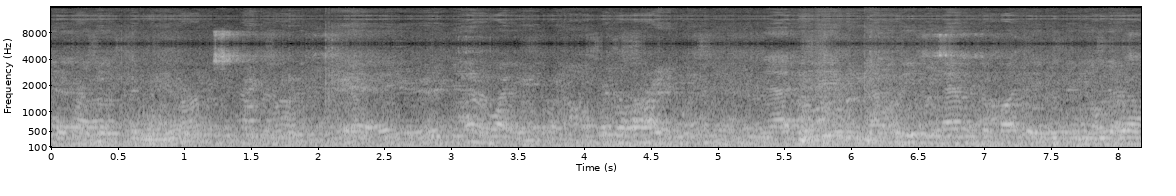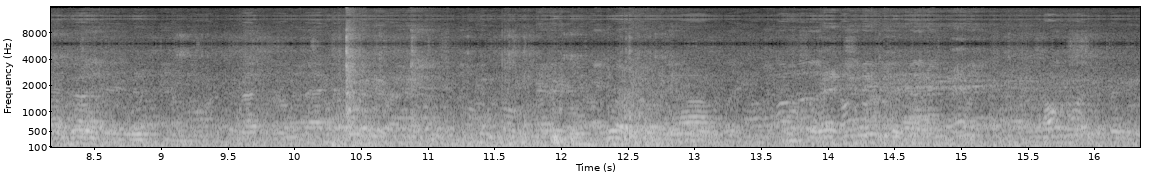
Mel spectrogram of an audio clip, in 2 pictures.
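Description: Young men shout and call out to one another in a large echoing hall.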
